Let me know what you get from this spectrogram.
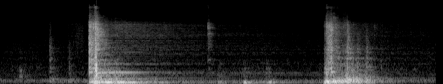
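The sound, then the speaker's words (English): Two heavy, resonant bangs about two seconds apart, like a stiff door being wrenched and forced open, with a lingering rattle and low rumble between the impacts. No one speaks. “I think I've forced the door to get a better look at it.”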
